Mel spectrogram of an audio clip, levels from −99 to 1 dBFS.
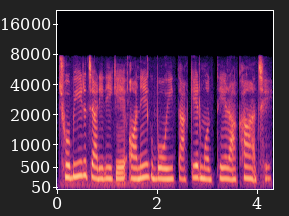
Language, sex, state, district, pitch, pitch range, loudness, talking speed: Bengali, female, West Bengal, Alipurduar, 245 Hz, 235-260 Hz, -17 LUFS, 110 wpm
